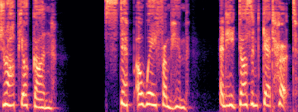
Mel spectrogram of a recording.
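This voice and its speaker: A woman puts on a shrill, raspy, high-pitched character voice and speaks at a fairly slow pace. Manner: threatening, commanding.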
